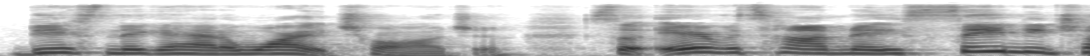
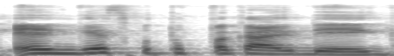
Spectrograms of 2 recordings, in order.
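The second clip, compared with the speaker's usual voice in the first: ordinary talk, nothing marked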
